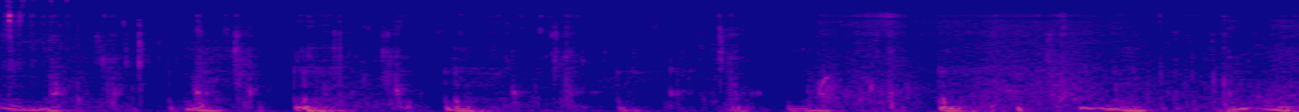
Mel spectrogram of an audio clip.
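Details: Max, a pet dog, laps at a bumpy orange lick mat spread with eggs and peanut oil; moist smacking licks in separate bursts with short quiet gaps between them, recorded close with no speech.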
